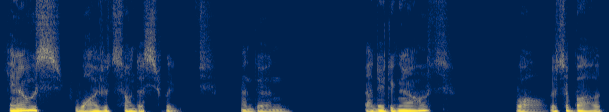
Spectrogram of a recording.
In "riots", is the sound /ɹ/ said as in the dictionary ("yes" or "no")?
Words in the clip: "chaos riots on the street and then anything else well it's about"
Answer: no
